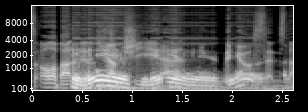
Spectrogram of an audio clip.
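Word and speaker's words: 僵尸: Yeah, in Mandarin it's pronounced Jiang-shi. Jiang-shi.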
